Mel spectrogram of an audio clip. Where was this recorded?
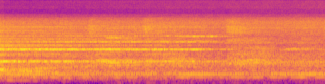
in a subway station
